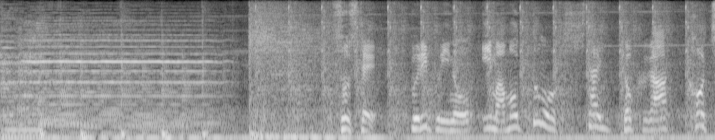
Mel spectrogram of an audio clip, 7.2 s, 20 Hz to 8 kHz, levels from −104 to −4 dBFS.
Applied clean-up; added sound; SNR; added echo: none; Engine; 9 dB; none.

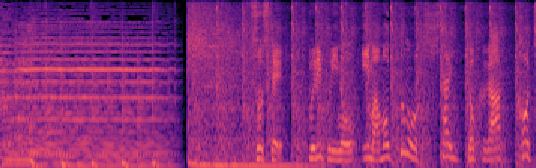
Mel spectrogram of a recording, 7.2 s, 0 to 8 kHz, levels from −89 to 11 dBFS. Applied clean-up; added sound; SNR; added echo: none; none; none; none.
